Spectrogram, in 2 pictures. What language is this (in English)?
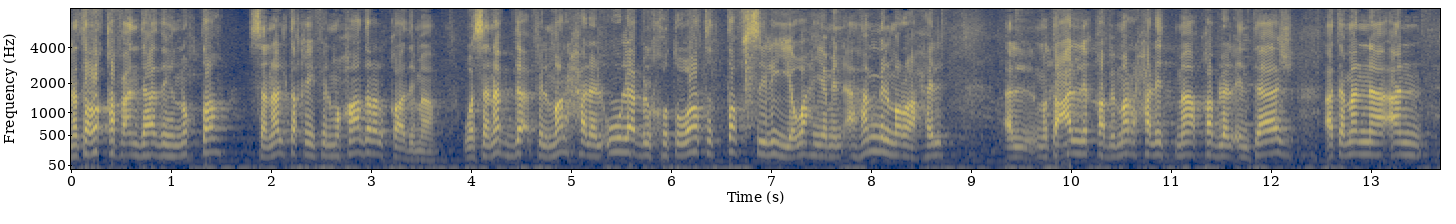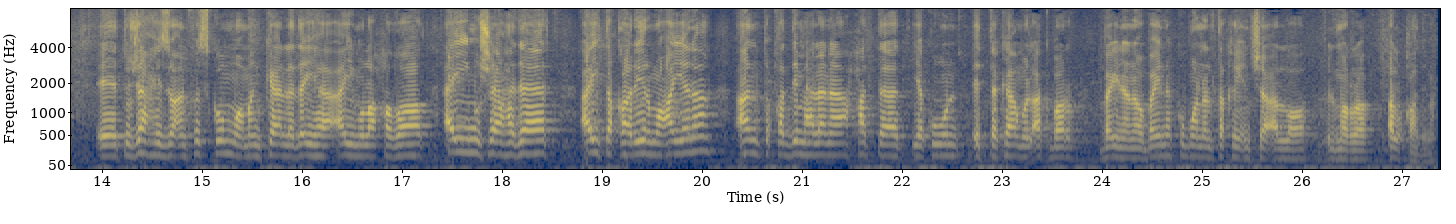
Arabic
